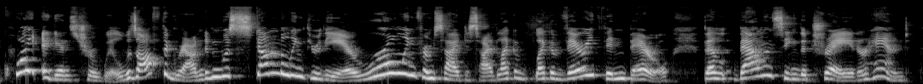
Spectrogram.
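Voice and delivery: ordinary delivery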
